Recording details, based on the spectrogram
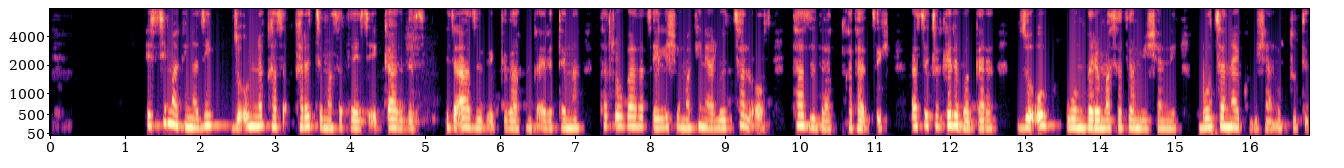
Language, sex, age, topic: Gamo, female, 18-24, government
